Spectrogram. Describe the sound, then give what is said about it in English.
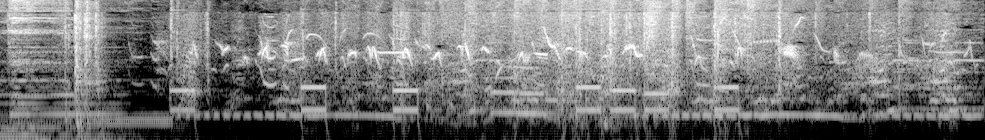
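A dense chorus of calling birds, just delivered, chirping with bright overlapping tweets over a low steady warble, as if many caged birds are present. Some clucking and cooing from French hens mixes in. No one speaks. “Yes, I got the calling birds. Yeah, the man just dropped them off.”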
